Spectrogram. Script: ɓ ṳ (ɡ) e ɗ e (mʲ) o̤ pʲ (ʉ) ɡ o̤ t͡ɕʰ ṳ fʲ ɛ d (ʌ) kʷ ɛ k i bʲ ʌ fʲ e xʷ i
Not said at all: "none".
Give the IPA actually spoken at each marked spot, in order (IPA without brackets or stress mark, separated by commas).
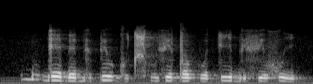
ɡ, bʲ, u, ʌ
